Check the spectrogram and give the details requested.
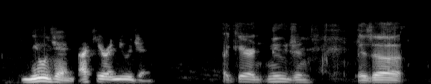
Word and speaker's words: Nugent: Nugent, Akira Nugent.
